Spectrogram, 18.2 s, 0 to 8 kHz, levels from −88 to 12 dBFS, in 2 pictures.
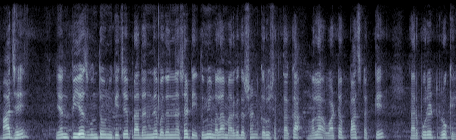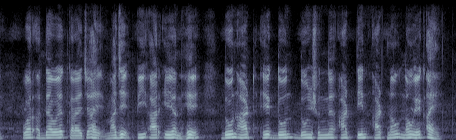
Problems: constant background noise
